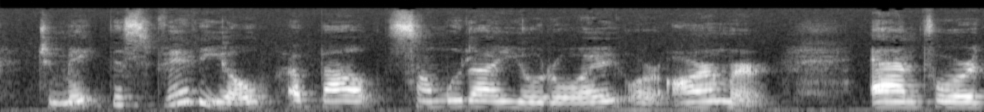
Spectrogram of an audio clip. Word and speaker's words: samurai: of you please help to spread the correct pronunciation of the word samurai samurai is derived from a Japanese word which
